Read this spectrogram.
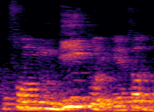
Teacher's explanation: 솜과 이불이 더해졌는데 발음하면 어떻게 된다? 솜니불에서 니은이 첨가가 되었죠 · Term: 니은 첨가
